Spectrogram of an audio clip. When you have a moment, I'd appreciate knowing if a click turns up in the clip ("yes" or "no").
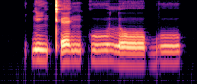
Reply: no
